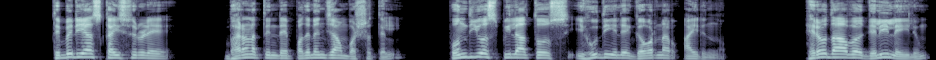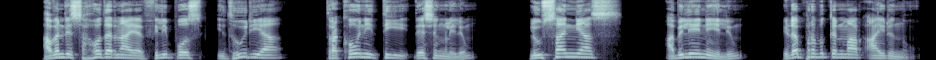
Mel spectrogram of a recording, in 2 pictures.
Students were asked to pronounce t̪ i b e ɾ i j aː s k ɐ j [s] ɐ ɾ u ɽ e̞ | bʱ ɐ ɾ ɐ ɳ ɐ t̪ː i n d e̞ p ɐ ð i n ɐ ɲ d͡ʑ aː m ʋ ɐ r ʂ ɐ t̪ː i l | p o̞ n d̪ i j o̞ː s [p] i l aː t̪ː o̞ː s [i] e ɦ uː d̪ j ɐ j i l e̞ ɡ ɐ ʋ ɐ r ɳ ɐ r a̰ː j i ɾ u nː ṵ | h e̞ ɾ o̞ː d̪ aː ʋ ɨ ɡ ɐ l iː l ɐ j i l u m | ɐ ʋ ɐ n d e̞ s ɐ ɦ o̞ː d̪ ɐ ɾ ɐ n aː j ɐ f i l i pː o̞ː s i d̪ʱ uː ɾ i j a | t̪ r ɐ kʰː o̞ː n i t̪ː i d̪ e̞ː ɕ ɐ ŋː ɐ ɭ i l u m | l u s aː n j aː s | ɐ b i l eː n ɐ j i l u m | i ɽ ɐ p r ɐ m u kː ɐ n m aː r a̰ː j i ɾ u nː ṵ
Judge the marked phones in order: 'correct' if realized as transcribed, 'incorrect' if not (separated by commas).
correct, correct, incorrect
